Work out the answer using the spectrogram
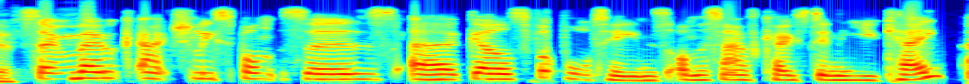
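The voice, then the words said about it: Noticeable non-American accent. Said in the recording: “The accent gave it away.”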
